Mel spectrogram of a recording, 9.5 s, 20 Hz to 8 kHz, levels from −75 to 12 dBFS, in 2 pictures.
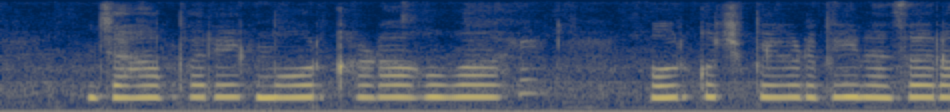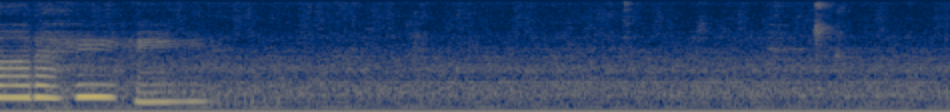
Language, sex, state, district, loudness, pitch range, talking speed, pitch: Hindi, female, Rajasthan, Jaipur, -16 LUFS, 300-310 Hz, 95 wpm, 305 Hz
